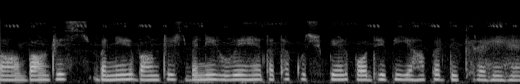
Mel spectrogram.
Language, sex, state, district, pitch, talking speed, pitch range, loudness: Hindi, female, Bihar, East Champaran, 220 Hz, 195 wpm, 210-225 Hz, -25 LUFS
